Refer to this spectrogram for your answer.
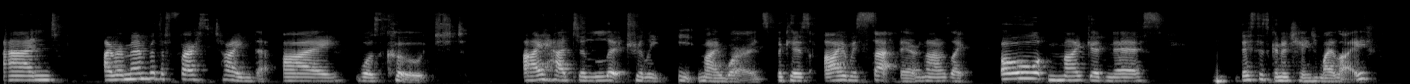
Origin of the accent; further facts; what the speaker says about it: Edinburgh, Scotland, United Kingdom; accent: Scottish; I am from Edinburgh, which people always think I've got quite a funny accent, and I'm like, no, it's just Scottish. So I grew up in Edinburgh. I'm the youngest of three siblings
